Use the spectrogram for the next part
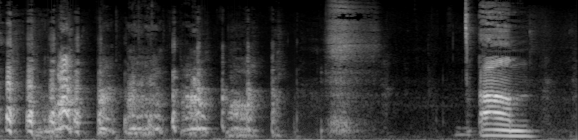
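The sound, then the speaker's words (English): Abby, a dog, grumbles and moans in a rapid string of short vocal bursts, pauses with a breathy huff, then lets out a loud, high-pitched whine near the end. “Abby is a dog that acts like a cat.”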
